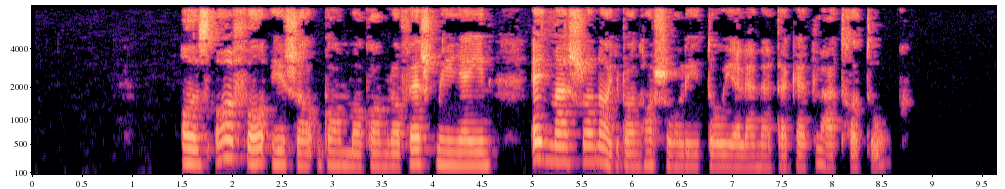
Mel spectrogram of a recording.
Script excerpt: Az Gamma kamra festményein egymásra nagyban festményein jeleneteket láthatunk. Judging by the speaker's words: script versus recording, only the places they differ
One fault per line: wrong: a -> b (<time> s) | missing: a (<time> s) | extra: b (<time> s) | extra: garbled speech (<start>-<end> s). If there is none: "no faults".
extra: Alfa és a (1.8 s)
wrong: festményein -> hasonlító (6.1 s)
